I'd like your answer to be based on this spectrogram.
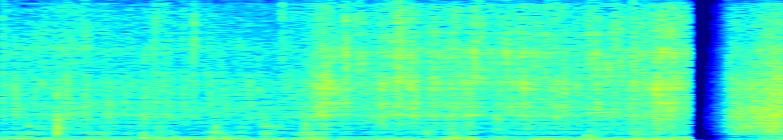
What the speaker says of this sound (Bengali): মাছগুলো ভাজা হয়ে গেছে, তেল গরম হয়ে গেছে, এখন তরকারি ছেড়ে দেবো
